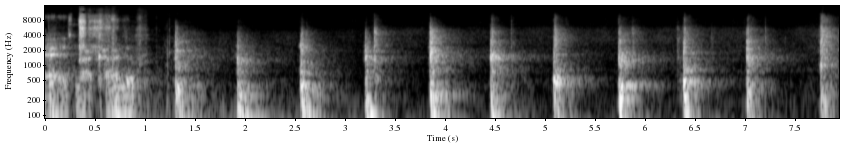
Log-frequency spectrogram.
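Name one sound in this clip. Footsteps thud steadily up wooden stairs and along a wooden floor.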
